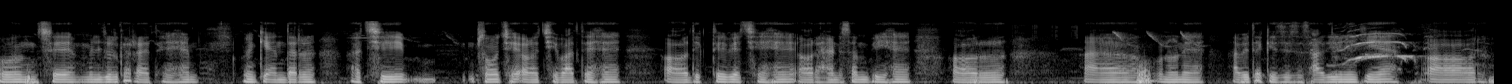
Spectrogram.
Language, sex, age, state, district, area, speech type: Urdu, male, 30-45, Bihar, Supaul, rural, spontaneous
